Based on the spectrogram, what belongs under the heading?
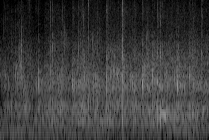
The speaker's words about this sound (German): Applaus, Applaus.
